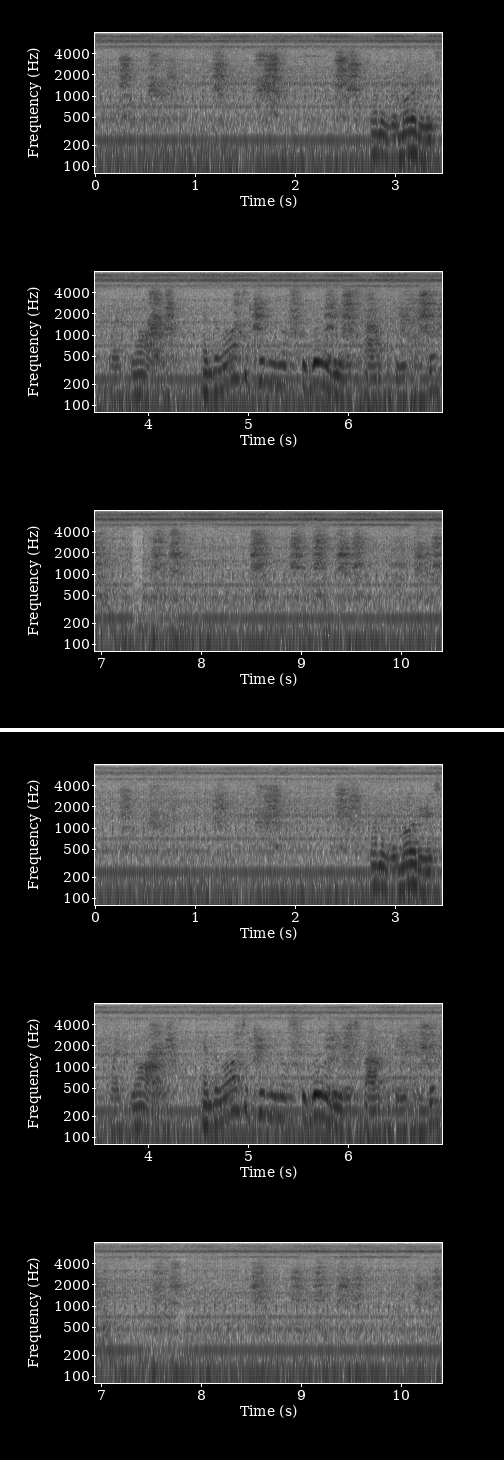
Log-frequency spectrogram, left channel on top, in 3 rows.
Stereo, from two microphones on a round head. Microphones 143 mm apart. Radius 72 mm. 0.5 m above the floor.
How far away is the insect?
About 0.8 m.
